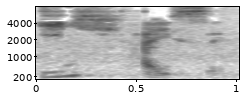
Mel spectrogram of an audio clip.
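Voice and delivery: whispered "ich" with a soft breathy ch. Shown as a demonstration. Teacher whispering "ich" to show the soft ch sound. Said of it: "খটা খুব sharp হবে না".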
